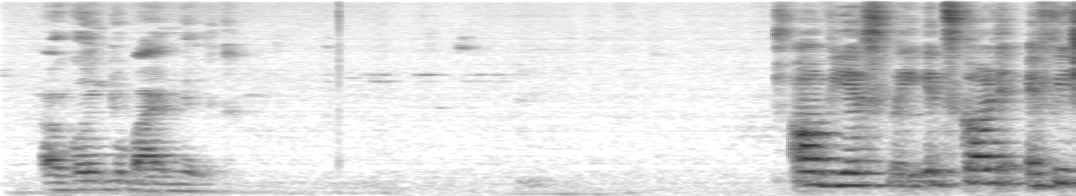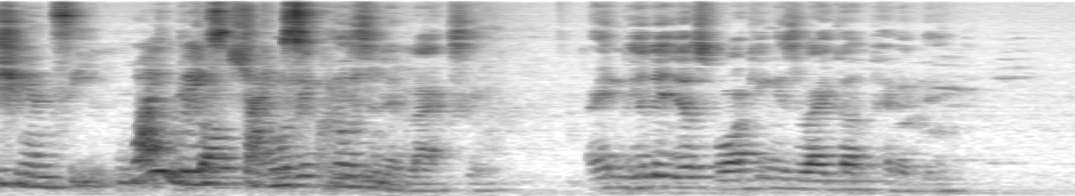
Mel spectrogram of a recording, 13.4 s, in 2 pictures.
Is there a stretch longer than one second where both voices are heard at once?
Yes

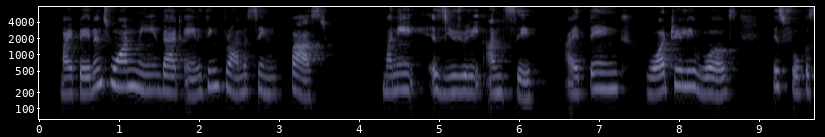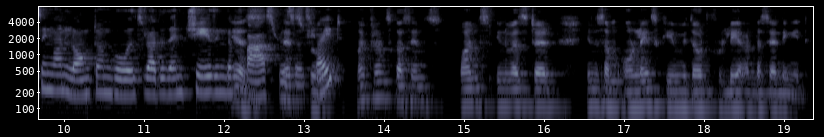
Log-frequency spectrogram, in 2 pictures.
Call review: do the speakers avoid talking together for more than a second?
No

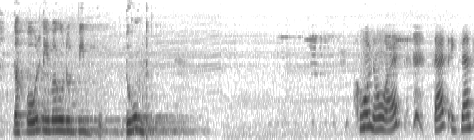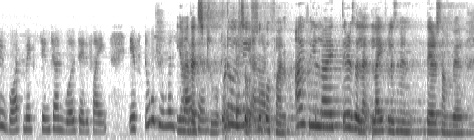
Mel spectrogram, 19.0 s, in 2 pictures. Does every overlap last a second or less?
No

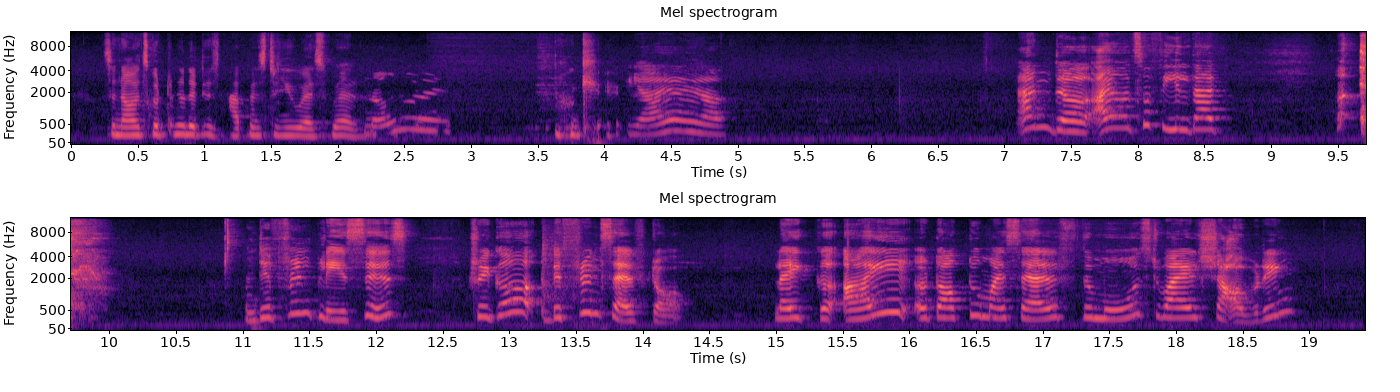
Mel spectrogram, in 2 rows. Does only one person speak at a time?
Yes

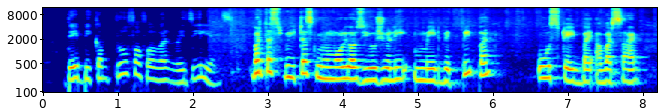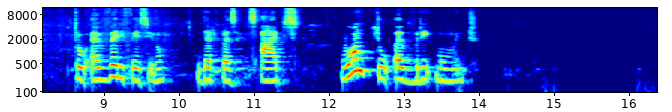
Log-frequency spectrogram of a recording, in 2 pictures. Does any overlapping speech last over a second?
No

